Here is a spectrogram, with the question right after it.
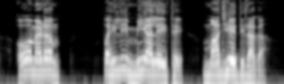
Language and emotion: Marathi, angry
